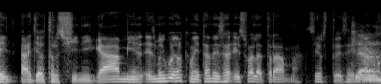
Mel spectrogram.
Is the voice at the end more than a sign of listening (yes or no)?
yes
